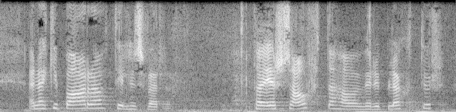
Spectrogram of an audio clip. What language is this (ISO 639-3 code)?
isl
